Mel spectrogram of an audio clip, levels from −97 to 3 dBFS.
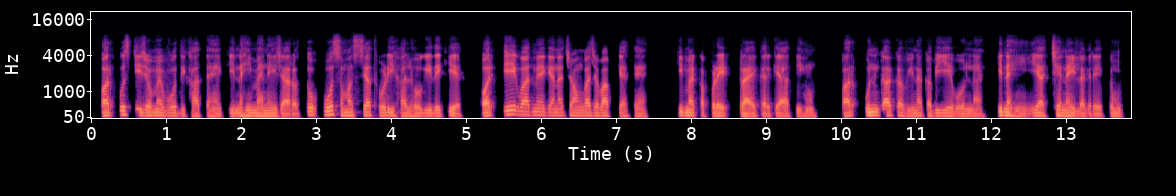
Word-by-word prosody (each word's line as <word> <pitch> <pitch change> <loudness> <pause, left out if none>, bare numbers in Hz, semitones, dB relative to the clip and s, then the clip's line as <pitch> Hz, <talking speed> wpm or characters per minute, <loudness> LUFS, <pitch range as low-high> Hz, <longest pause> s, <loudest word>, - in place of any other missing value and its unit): और 115 0 +4
उस 145 0 +1
चीज़ो 110 -1 +1
में 110 +1 +1
वो 105 +1 -1
दिखाते 95 -2 -4
हैं 90 -1 -2
कि 100 - 0
नहीं, 100 +1 +2
मैं 100 0 +2
नहीं 95 -1 +2
जा 85 -2 +1
रहा 80 - 0
हूँ 80 - -8
तो 135 -2 +1
वो 140 +3 +6
समस्या 110 -3 0
थोड़ी 105 -1 0
हल 95 0 0
होगी। 100 +1 0
देखिए, 105 0 +1 0.3
और 115 +1 +4
एक 155 +1 +5
बात 130 -2 +2
मैं 125 -1 +1
ये 120 - +1
कहना 115 0 -1
चाहूँगा 110 +1 0
जब 105 0 -1
आप 110 0 +2
कहते 95 -1 -4
हैं 90 0 -3 0.4
कि 120 - +2
मैं 110 0 +3
कपड़े 105 -1 +2 0.2
ट्राई 95 -1 +4
करके 90 0 -2
आती 85 0 -1
हूँ, 80 -1 -4 0.4
और 100 +2 0
उनका 120 0 +4
कभी 100 -2 -1
न 100 0 0
कभी 100 0 -1
ये 100 - +2
बोलना 90 -1 -2
कि 110 +8 0
नहीं, 95 -6 +2
ये 105 +3 +2
अच्छे 105 +2 +2
नहीं 100 -2 +3
लग 90 -1 -2
रहे 90 -1 -2
तुम 95 -2 -1
105 Hz, 235 wpm, -24 LUFS, 95-115 Hz, 0.4 s, वो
